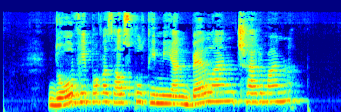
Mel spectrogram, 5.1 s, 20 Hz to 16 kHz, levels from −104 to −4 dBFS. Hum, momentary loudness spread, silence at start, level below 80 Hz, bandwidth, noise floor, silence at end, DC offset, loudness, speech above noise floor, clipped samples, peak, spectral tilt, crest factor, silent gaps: none; 7 LU; 0.7 s; -70 dBFS; 11.5 kHz; -67 dBFS; 0.6 s; under 0.1%; -27 LUFS; 40 dB; under 0.1%; -8 dBFS; -3.5 dB/octave; 20 dB; none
